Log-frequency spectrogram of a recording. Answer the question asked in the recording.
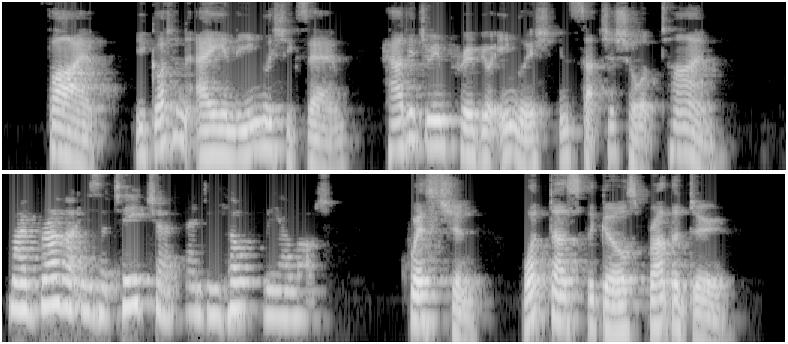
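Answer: He is a teacher.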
